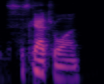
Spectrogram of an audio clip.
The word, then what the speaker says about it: Saskatchewan: Is it Saskatchewan? – It's Saskatchewan.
